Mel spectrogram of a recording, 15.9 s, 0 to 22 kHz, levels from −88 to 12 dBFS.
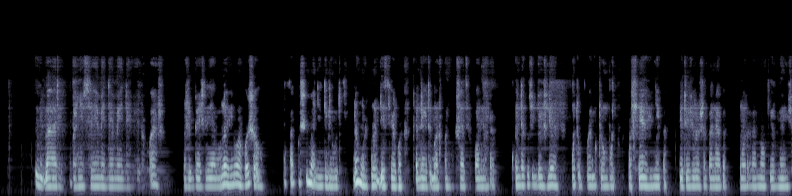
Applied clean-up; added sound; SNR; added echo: neural mask model DeepFilterNet 3.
